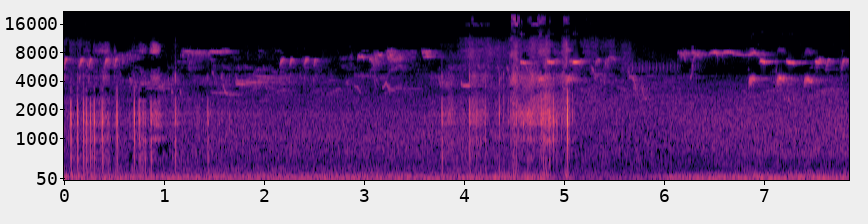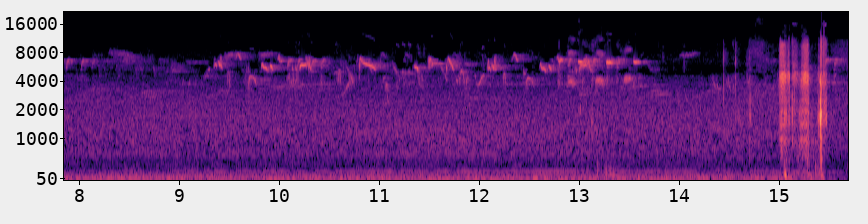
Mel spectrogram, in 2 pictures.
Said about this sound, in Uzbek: qushlarni sayragani eshitilyaptimi?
